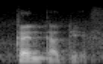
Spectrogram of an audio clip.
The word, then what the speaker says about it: tentative: tentative, Excellent. Repeat again. tentative, Okay, very good. Tentative. Tentative. Now pay attention to where we put the emphasis. It's on the first syllable.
